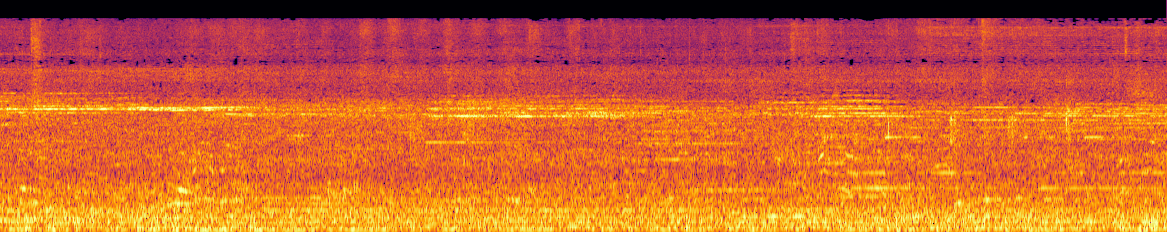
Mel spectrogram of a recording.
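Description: A crowd of people murmurs nearby.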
